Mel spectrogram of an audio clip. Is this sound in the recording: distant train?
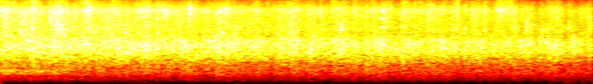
no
